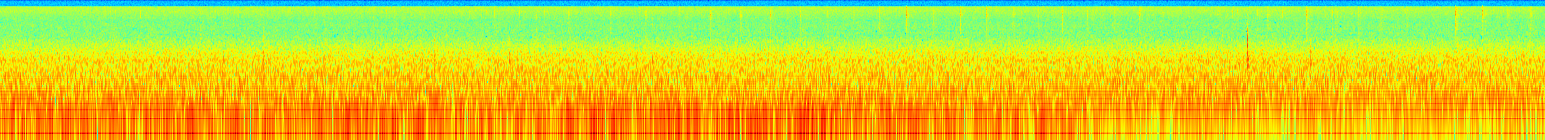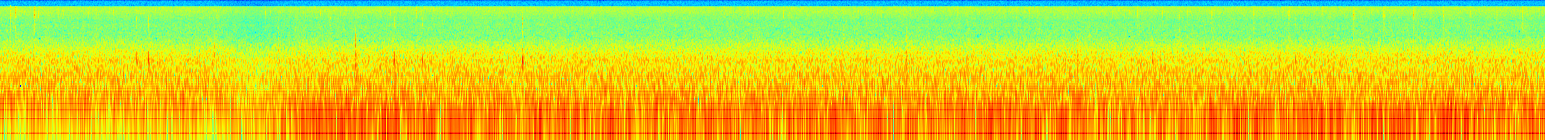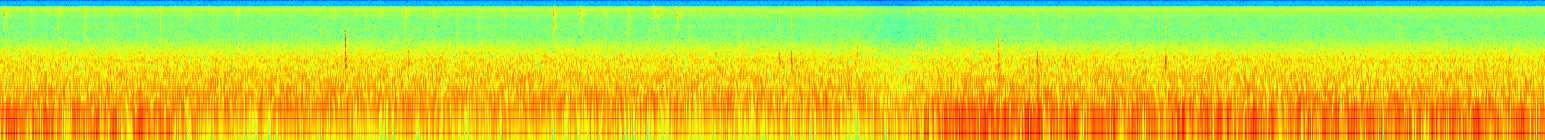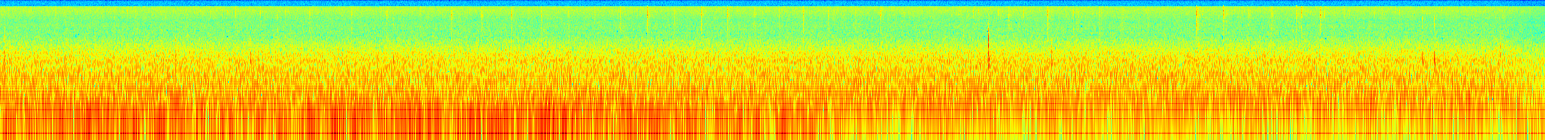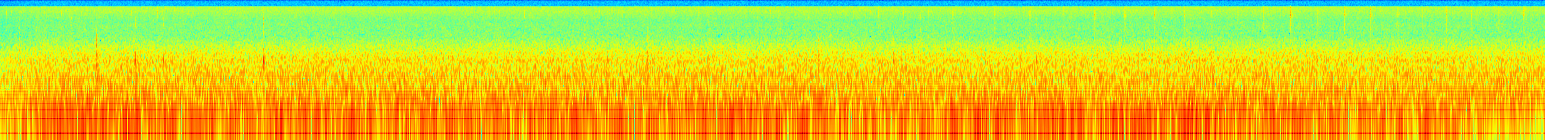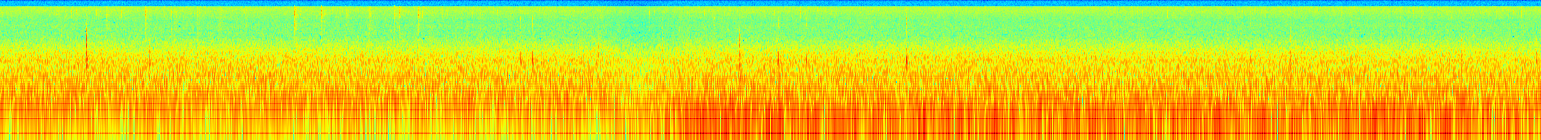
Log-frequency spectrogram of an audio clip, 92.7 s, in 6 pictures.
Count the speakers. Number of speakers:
0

